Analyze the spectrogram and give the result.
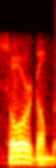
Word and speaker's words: sorghum: Plus, right there in Blairsville, we had the Sagarum Festival, so uh, well, some yeah. people say I say it wrong. It's sorghum, but anyway, sorghum, sorghum.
